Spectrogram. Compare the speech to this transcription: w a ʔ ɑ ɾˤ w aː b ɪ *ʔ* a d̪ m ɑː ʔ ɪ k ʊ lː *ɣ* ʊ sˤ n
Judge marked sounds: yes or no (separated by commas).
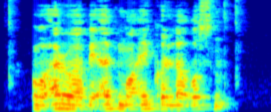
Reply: yes, yes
